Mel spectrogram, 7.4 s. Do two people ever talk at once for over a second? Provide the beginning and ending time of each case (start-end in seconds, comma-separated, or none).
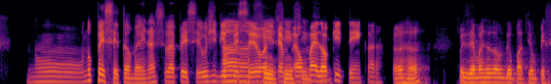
3.0-4.5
